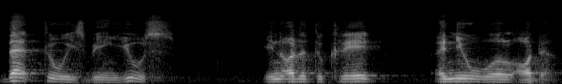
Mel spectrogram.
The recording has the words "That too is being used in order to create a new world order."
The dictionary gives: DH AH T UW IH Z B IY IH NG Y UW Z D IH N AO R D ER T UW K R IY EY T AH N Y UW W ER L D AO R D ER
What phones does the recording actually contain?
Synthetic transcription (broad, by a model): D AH T UW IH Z B IY IH NG Y UW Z IH N AO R D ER T UW K R IY EY T AH N Y UW W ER L AO D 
